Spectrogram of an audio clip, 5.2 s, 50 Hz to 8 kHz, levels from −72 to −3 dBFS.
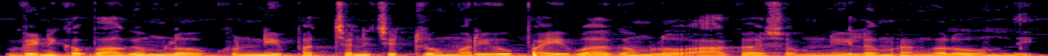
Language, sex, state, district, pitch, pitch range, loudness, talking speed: Telugu, male, Telangana, Mahabubabad, 100 Hz, 95-105 Hz, -17 LUFS, 135 wpm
